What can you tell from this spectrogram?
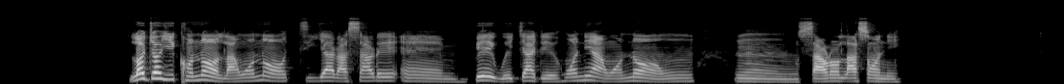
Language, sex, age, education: Yoruba, male, 30-45, tertiary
